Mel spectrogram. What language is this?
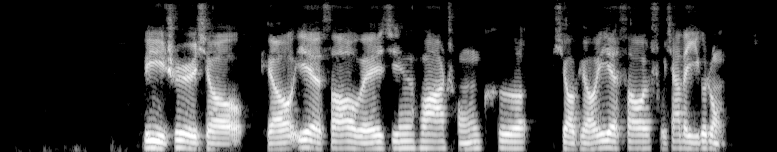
Chinese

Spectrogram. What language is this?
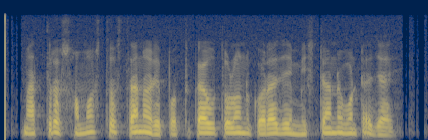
Odia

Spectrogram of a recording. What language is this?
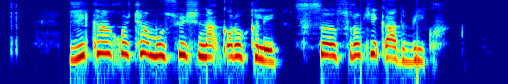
Svan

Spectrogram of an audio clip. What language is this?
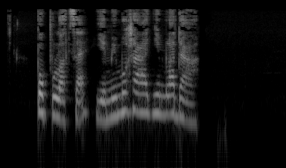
Czech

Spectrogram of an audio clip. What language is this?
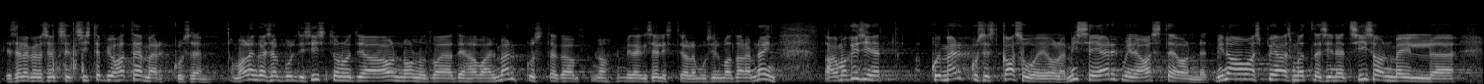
Estonian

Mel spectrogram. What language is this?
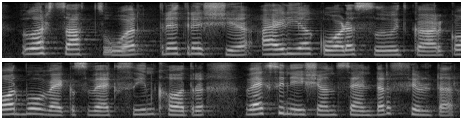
Kashmiri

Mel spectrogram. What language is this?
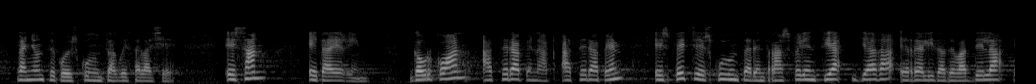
Basque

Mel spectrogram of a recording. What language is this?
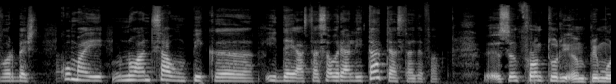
Romanian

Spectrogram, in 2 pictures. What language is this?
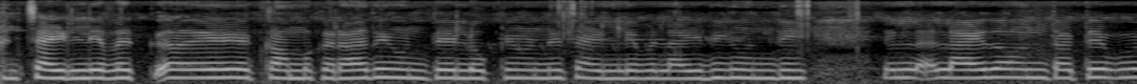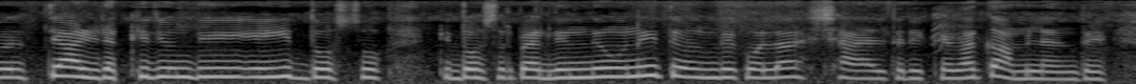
Dogri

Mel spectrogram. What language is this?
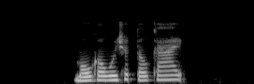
Cantonese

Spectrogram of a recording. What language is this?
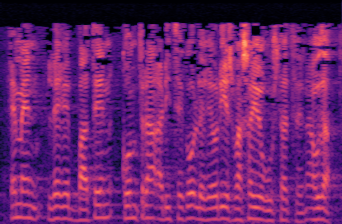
Basque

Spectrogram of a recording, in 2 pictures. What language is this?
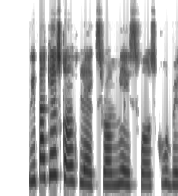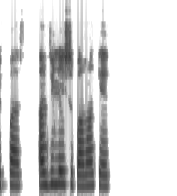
Nigerian Pidgin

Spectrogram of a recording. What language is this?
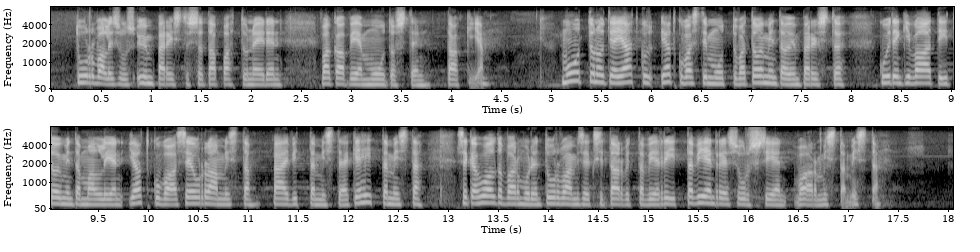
Finnish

